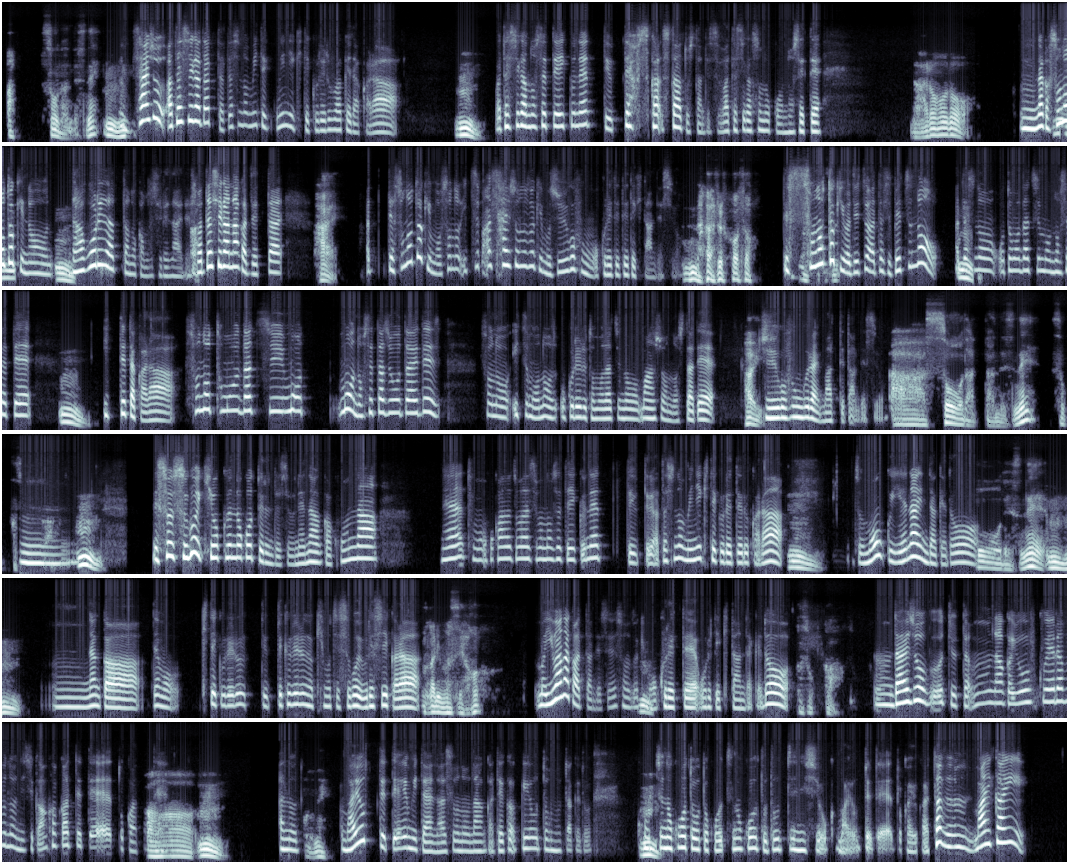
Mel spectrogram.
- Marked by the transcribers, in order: distorted speech; laughing while speaking: "なるほど。そうなんですね"; laughing while speaking: "分かりますよ"; unintelligible speech
- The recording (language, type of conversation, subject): Japanese, advice, 約束を何度も破る友人にはどう対処すればいいですか？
